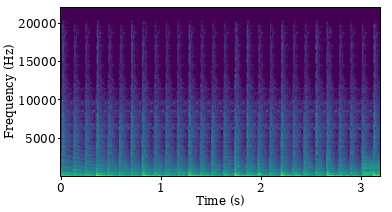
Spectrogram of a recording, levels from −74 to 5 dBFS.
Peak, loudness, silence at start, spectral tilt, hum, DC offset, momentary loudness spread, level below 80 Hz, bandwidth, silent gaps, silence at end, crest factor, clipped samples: -4 dBFS; -21 LUFS; 0 s; -6.5 dB/octave; none; under 0.1%; 2 LU; -20 dBFS; 17.5 kHz; none; 0 s; 14 dB; under 0.1%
